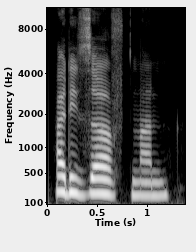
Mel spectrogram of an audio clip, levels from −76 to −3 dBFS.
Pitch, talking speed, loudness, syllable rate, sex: 190 Hz, 130 wpm, -15 LUFS, 4.6 syllables/s, female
